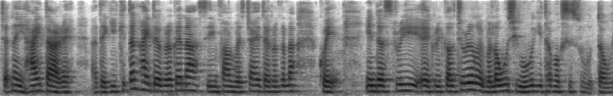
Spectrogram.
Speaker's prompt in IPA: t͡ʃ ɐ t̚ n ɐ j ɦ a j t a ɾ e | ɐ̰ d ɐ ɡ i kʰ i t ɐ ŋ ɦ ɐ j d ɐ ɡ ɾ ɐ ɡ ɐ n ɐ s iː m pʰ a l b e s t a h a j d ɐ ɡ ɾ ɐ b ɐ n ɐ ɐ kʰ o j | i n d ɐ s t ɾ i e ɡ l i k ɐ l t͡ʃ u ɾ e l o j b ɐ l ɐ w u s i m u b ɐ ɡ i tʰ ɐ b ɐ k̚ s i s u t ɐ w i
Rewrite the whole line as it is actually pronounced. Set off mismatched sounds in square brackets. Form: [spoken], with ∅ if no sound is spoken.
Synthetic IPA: t͡ʃ ɐ t̚ n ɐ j ɦ a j t a ɾ e | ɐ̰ d ɐ ɡ i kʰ i t ɐ ŋ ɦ [a] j d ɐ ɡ ɾ ɐ ɡ ɐ n ɐ s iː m pʰ a l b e s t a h a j d ɐ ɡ ɾ ɐ [ɡ] ɐ n ɐ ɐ kʰ o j | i n d ɐ s t ɾ i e ɡ [ɾ] i k ɐ l t͡ʃ u ɾ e l o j b ɐ l ɐ w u s i [ŋ] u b ɐ ɡ i tʰ ɐ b ɐ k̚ s i s u t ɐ w i

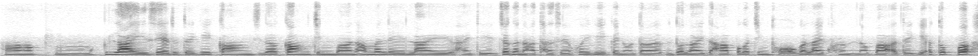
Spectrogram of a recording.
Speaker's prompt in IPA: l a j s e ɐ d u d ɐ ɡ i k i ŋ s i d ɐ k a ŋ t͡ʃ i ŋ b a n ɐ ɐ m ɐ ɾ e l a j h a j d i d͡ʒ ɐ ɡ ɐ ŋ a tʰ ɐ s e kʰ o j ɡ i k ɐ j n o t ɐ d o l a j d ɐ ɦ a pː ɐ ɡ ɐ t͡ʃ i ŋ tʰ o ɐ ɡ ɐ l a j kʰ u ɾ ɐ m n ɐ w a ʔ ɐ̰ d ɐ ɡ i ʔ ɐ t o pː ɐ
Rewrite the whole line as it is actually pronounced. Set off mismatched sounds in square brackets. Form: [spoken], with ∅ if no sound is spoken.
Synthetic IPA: l a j s e ɐ d u d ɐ ɡ i k [a] ŋ s i d ɐ k a ŋ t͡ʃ i ŋ b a n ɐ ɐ m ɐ [l] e l a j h a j d i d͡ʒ ɐ ɡ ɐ [n] a tʰ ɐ s e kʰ o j ɡ i k ɐ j n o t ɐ d o l a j d ɐ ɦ a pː ɐ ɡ ɐ t͡ʃ i ŋ tʰ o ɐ ɡ ɐ l a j kʰ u ɾ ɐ m n ɐ [b] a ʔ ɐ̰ d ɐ ɡ i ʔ ɐ t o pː ɐ

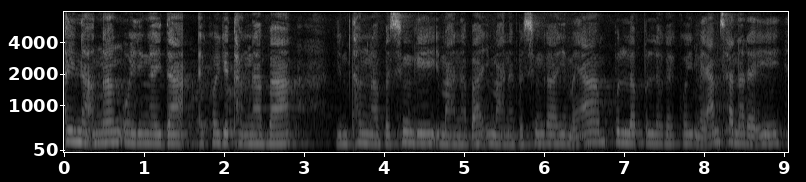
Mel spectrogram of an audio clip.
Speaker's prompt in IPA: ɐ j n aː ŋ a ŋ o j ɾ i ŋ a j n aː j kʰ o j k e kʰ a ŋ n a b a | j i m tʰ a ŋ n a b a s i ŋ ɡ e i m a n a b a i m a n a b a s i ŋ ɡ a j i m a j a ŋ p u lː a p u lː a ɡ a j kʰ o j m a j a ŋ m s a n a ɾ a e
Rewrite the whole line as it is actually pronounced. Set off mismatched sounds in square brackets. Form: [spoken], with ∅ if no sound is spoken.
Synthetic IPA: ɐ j n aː ŋ a ŋ o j ɾ i ŋ a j [d] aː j kʰ o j [ɡ] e [tʰ] a ŋ n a b a | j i m tʰ a ŋ n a b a s i ŋ ɡ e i m a n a b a i m a n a b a s i ŋ ɡ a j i m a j a [m] p u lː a p u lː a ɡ a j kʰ o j m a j a [∅] m s a n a ɾ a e

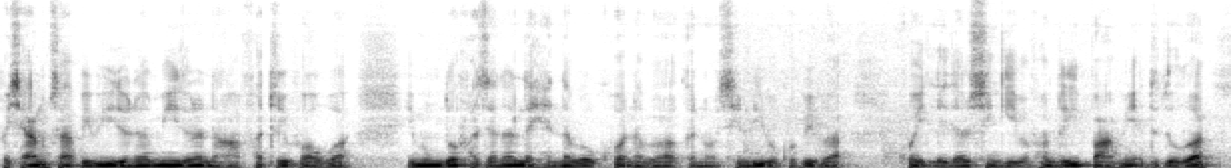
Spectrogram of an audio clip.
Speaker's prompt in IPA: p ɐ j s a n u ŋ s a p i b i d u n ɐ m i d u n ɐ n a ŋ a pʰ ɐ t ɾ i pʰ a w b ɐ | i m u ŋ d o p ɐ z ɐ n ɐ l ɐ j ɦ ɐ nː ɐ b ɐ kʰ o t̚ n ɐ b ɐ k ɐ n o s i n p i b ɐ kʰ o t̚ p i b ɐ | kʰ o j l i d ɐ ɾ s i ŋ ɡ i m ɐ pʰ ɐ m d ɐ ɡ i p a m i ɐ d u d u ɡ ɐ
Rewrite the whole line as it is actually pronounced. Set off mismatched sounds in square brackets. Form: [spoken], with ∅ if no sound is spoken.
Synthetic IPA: p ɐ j s a n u ŋ s a p i b i d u n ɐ m i d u n ɐ n a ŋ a pʰ ɐ t ɾ i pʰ a w b ɐ | i m u ŋ d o [pʰ] ɐ z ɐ n ɐ l ɐ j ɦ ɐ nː ɐ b ɐ kʰ o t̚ n ɐ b ɐ k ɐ n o s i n [b] i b ɐ kʰ o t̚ p i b ɐ | kʰ o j l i d ɐ ɾ s i ŋ ɡ i m ɐ pʰ ɐ m d ɐ ɡ i p a m i ɐ d u d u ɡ ɐ

